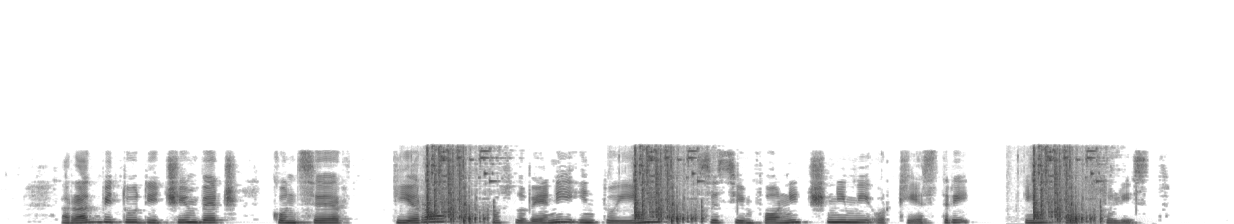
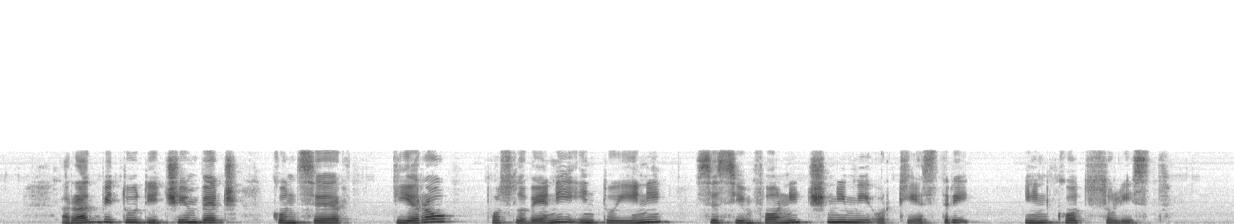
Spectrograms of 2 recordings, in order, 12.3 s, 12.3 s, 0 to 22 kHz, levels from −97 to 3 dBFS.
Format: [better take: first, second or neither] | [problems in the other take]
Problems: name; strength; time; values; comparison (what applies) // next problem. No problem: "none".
second | noise reduction (classical method spectral subtraction)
